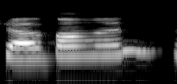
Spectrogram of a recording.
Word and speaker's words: Siobhán: Did I say that right? – It's Siobhán.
